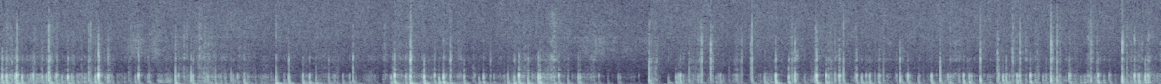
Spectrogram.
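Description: A thin cork sheet, curved over a binaural microphone with a hollow space underneath, is tapped and scratched with long acrylic nails. Quick, dry taps and scratches come in a dense, steady stream, giving soft hollow thumps with a boomy low end and a muffled tone.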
